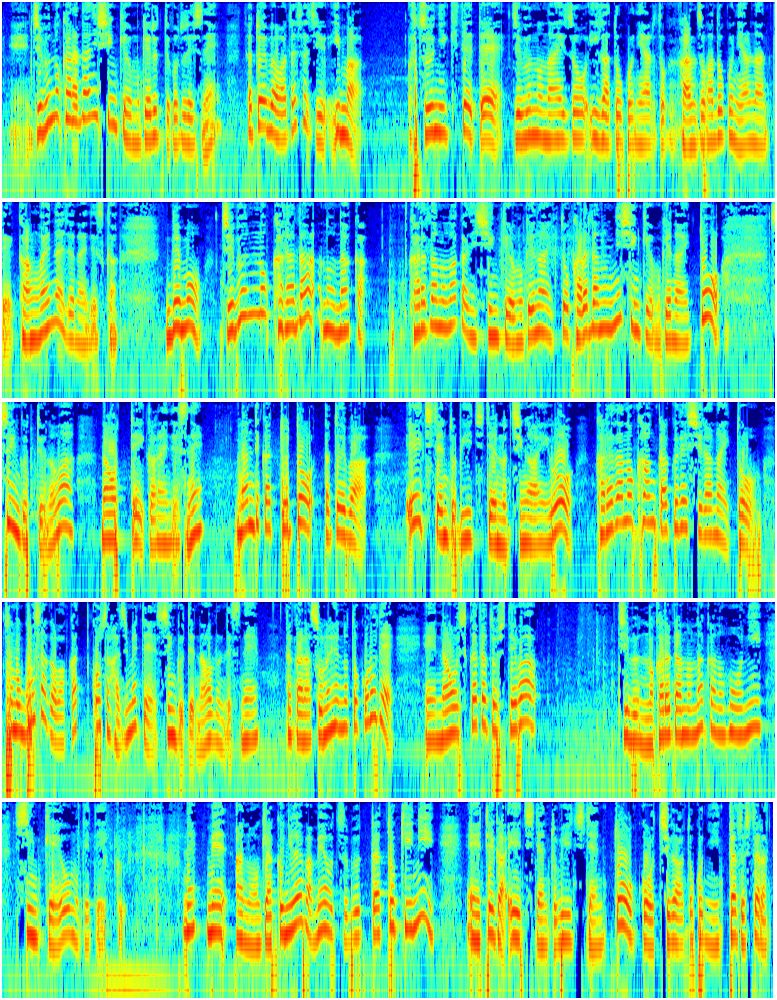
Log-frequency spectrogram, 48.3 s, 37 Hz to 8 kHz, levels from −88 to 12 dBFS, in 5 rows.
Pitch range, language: 180-255 Hz, Japanese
